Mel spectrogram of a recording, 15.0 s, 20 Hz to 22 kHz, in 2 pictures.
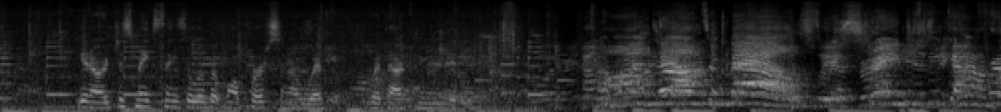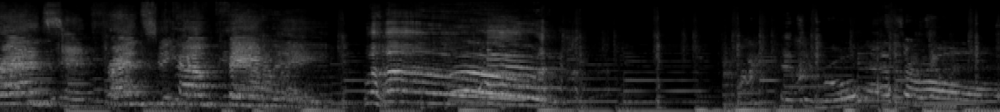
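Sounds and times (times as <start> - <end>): person singing: 9.4 - 12.0.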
